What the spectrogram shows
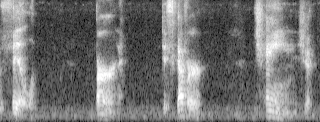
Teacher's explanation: whenever we take the base verb without the ending we feel the vibration there on the very last sound of those verbs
